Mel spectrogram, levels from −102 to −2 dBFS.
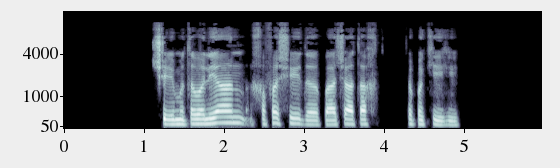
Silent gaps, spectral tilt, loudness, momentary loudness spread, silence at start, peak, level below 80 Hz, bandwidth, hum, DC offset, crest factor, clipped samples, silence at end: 4.01-4.26 s; -5 dB/octave; -14 LUFS; 12 LU; 1.1 s; 0 dBFS; -58 dBFS; 11.5 kHz; none; under 0.1%; 16 dB; under 0.1%; 1.05 s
